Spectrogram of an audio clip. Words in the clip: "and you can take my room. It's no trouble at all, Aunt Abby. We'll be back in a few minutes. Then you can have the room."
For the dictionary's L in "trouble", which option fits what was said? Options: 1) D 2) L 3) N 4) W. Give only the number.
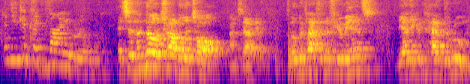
2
